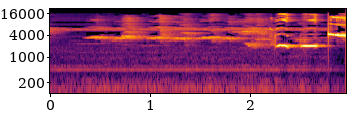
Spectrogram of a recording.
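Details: Oriental magpie-robin song meant for training other birds: soft drawn-out whistles at first, then two or three loud, sharp whistled notes near the end, with a constant low hum behind.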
